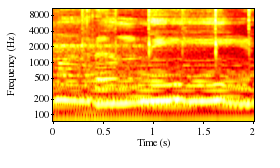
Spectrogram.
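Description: Music of a Malayalam Christian devotional song: a sustained melody over a steady drone, with a regular beat.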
